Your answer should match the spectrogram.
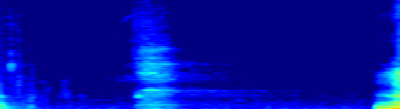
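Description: A man's short breath, drawn in once between sentences, with the start of a spoken "um" at the very end.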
